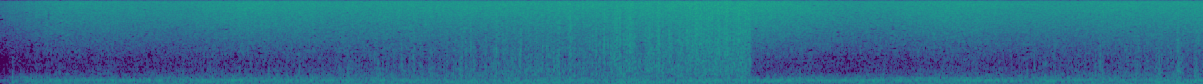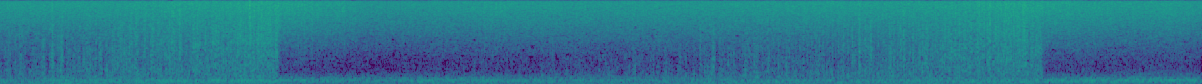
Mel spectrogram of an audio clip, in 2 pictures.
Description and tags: noise soft with cracks
Part of a collection of various types and forms of audionoise (to be expanded)
dub, glitch, noise, noise-dub, silly, soft, sweet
